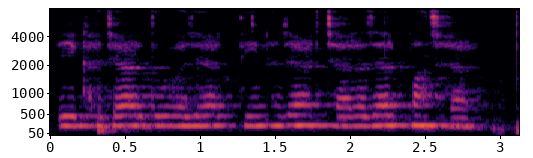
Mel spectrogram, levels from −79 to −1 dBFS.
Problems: none marked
